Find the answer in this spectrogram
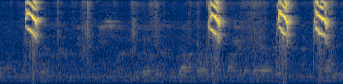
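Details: Greater green leafbird singing to prompt other birds to respond: a single sharp downslurred note, a long near-silent pause, then three more similar shrill notes in quick succession.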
